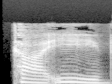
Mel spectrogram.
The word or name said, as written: caid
